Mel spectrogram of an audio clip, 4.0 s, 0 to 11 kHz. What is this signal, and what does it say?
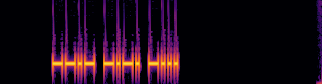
Morse code, heard as a keyed tone, about 30 wpm, 700 Hz. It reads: QCB
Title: USA Call Sign Postfixes - 3 Letters 30wpm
